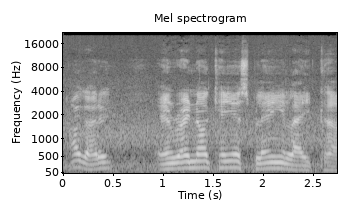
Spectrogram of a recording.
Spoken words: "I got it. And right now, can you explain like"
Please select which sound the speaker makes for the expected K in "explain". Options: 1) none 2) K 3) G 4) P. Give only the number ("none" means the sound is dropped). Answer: 1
